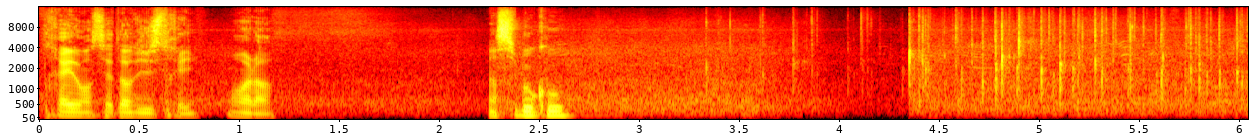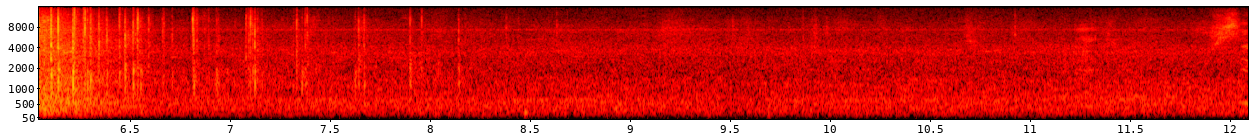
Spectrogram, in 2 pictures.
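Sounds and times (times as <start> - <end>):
small audience applause: 3.3 - 8.3.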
